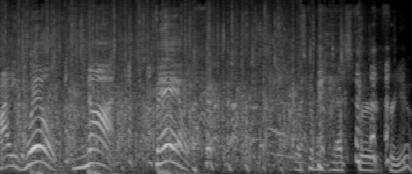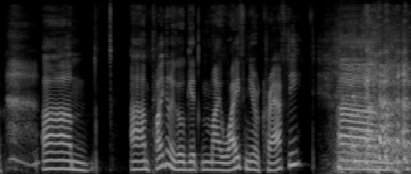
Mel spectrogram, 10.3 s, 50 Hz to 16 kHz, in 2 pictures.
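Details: Adult man with acquired persistent stuttering that began at age 20 after a traumatic brain injury: a softball struck his throat and he hit his head; initially diagnosed as minor vocal contusion with major concussion.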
